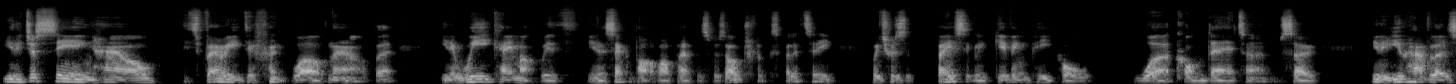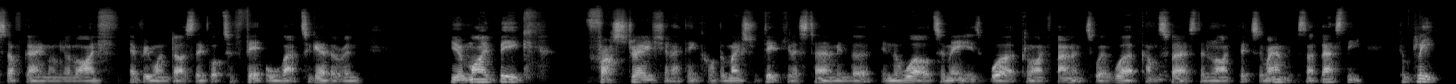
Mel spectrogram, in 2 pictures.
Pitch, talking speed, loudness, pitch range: 90 Hz, 195 wpm, -26 LUFS, 85-100 Hz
